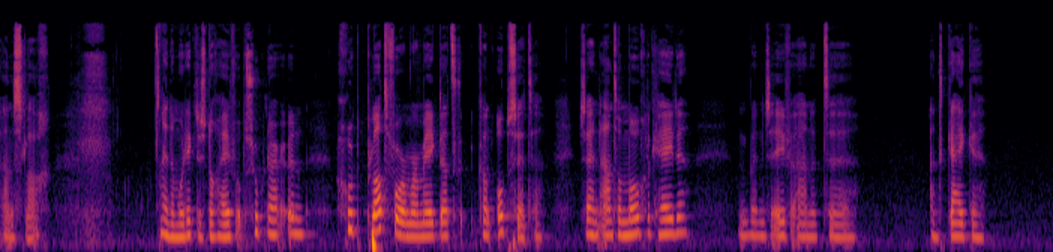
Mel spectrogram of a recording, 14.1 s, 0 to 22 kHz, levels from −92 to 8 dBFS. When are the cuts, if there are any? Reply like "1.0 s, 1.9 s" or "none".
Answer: none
